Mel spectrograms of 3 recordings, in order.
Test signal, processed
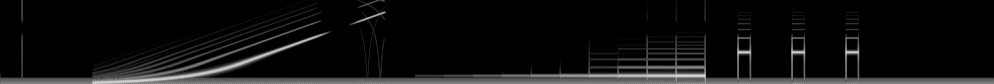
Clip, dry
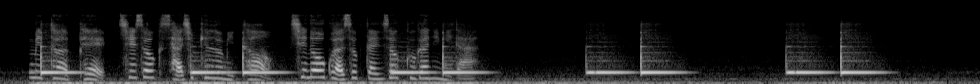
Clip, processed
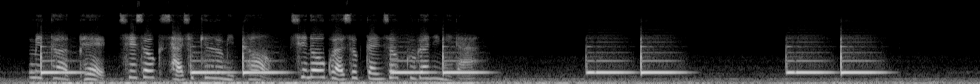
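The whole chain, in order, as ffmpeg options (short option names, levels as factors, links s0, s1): -filter_complex "[0:a]asuperstop=centerf=5500:order=12:qfactor=1.3,acrossover=split=180|3000[s0][s1][s2];[s1]acompressor=threshold=0.0891:ratio=2.5[s3];[s0][s3][s2]amix=inputs=3:normalize=0,asplit=2[s4][s5];[s5]aeval=exprs='clip(val(0),-1,0.0266)':c=same,volume=0.355[s6];[s4][s6]amix=inputs=2:normalize=0,aeval=exprs='val(0)+0.01*(sin(2*PI*50*n/s)+sin(2*PI*2*50*n/s)/2+sin(2*PI*3*50*n/s)/3+sin(2*PI*4*50*n/s)/4+sin(2*PI*5*50*n/s)/5)':c=same,volume=1.68"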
